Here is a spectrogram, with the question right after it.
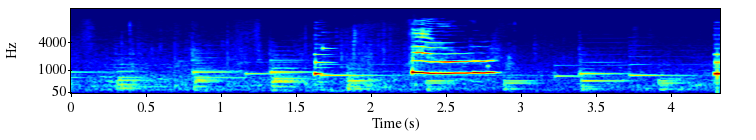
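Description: A cat in Genshin Impact meows again and again in short, varied calls, with one longer, louder, higher meow in the middle, close and clear against a quiet background.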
